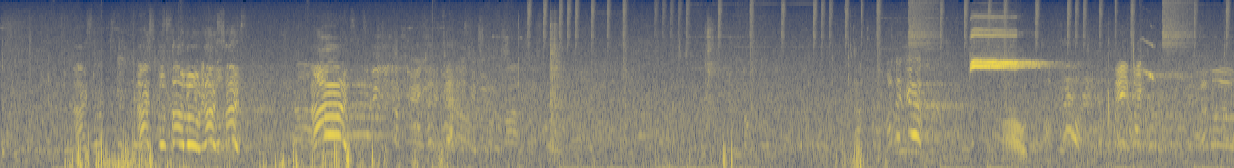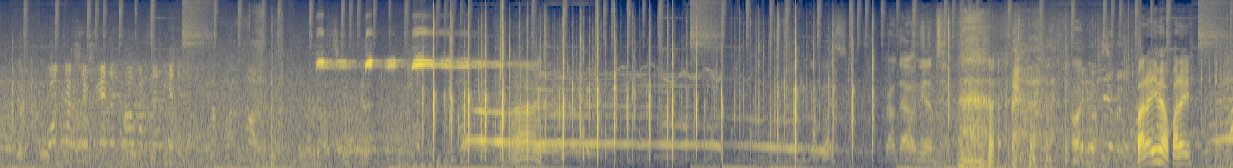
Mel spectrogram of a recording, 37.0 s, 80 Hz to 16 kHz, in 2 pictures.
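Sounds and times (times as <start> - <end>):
background music: 7.8 - 37.0
referee's whistle blasts: 13.8 - 16.0, 17.1 - 18.0, 23.2 - 25.7
fast sharp beats: 28.4 - 34.7.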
